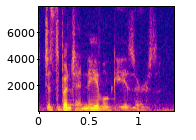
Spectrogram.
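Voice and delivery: low, quick, dismissive aside; contempt. Acted. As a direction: toss it away softly with contempt. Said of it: "Can you hear the contempt?".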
